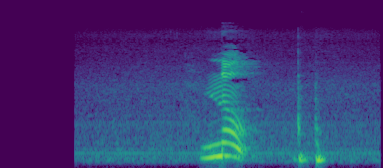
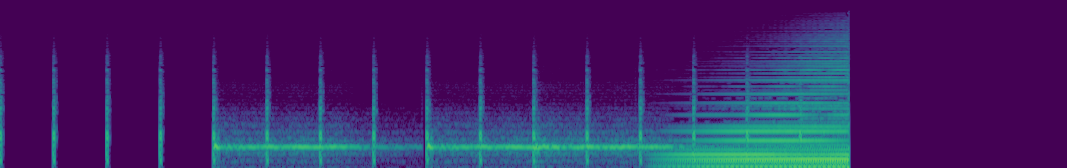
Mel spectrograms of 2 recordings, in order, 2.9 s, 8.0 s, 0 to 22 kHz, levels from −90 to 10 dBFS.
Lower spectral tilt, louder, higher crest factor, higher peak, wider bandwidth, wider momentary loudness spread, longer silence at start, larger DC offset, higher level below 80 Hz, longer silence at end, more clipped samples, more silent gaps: second, -5.5 dB/octave vs -7.5 dB/octave; first, -17 LUFS vs -22 LUFS; about the same, 18 dB vs 18 dB; about the same, -2 dBFS vs -4 dBFS; about the same, 10 kHz vs 10.5 kHz; second, 12 LU vs 20 LU; first, 1.5 s vs 0 s; neither; second, -64 dBFS vs -32 dBFS; second, 0.4 s vs 1.6 s; neither; second, none vs 0.04-1.60 s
